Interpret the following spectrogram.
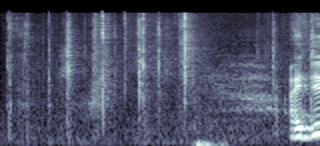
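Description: Handling of a large picture book: a run of small crackles and ticks from the paper and cover as it is moved, with a soft low thump about a second in.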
